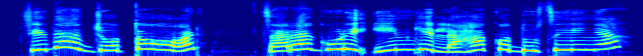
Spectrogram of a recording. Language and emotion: Santali, angry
